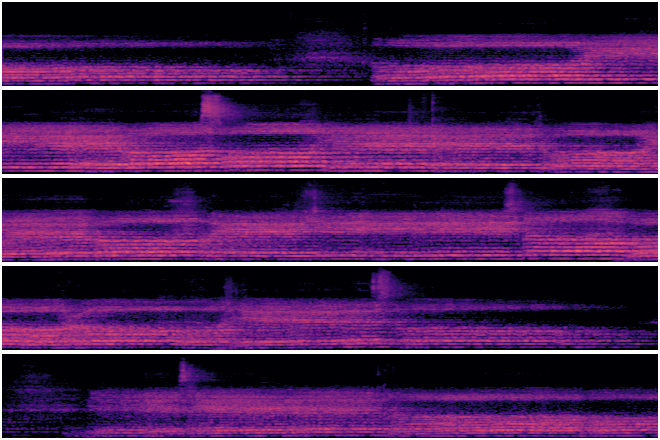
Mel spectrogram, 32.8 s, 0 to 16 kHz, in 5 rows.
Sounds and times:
Mantra: 0.0 - 2.6, 3.7 - 25.7, 26.9 - 32.8.

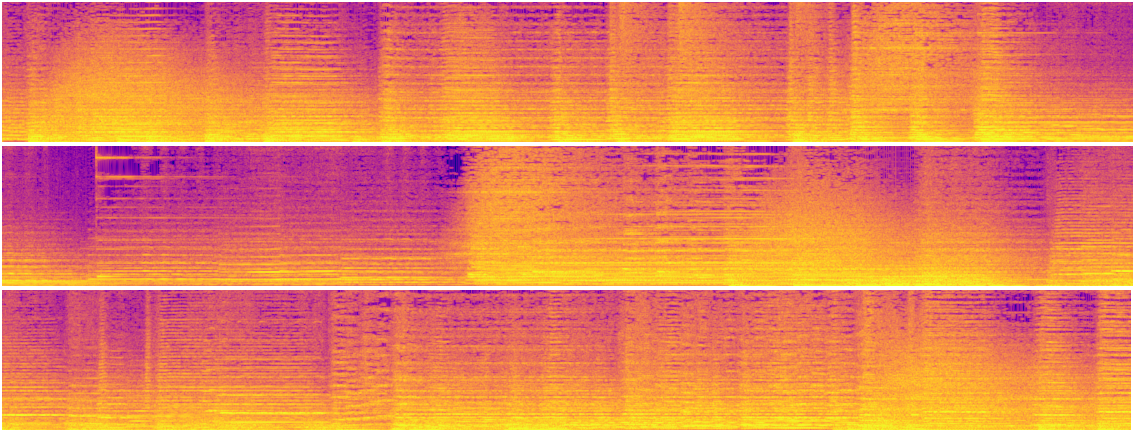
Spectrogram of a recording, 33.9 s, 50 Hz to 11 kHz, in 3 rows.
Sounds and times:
Music: 0.0 - 33.9.

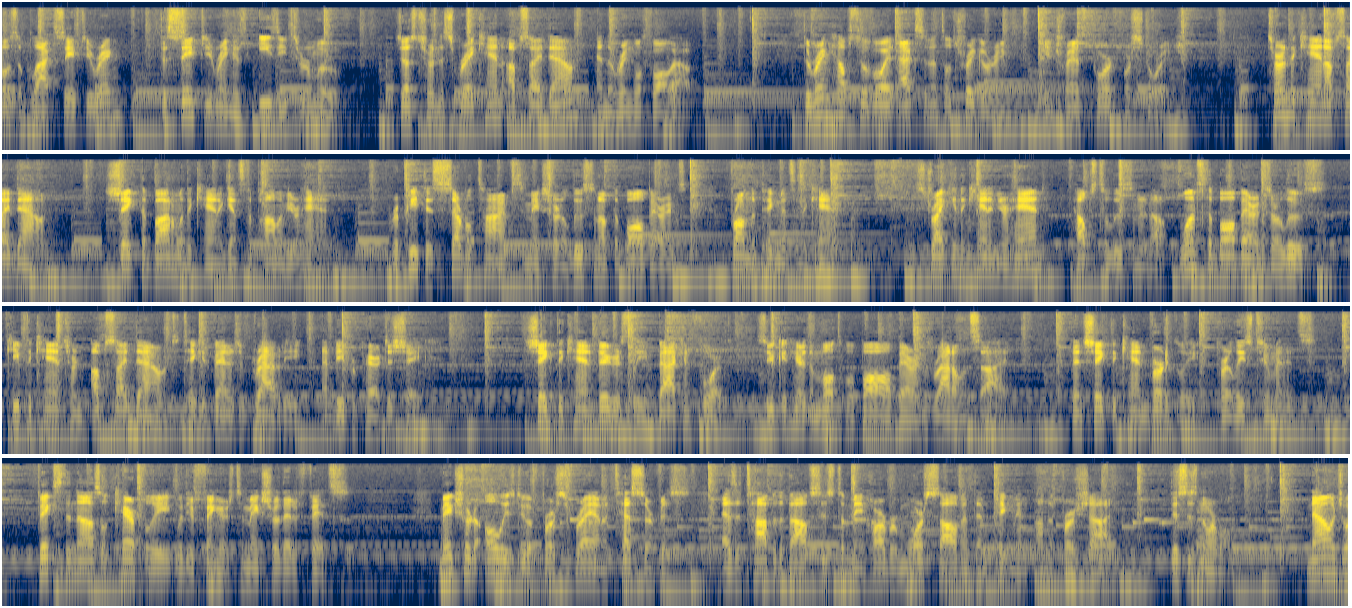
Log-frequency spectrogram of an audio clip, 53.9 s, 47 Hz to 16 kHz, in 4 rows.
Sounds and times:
Speech: 0.0 - 7.0, 8.0 - 11.9, 12.6 - 31.3, 32.2 - 40.2, 40.8 - 44.0, 44.8 - 52.8, 53.5 - 53.9
Music: 0.0 - 53.9.

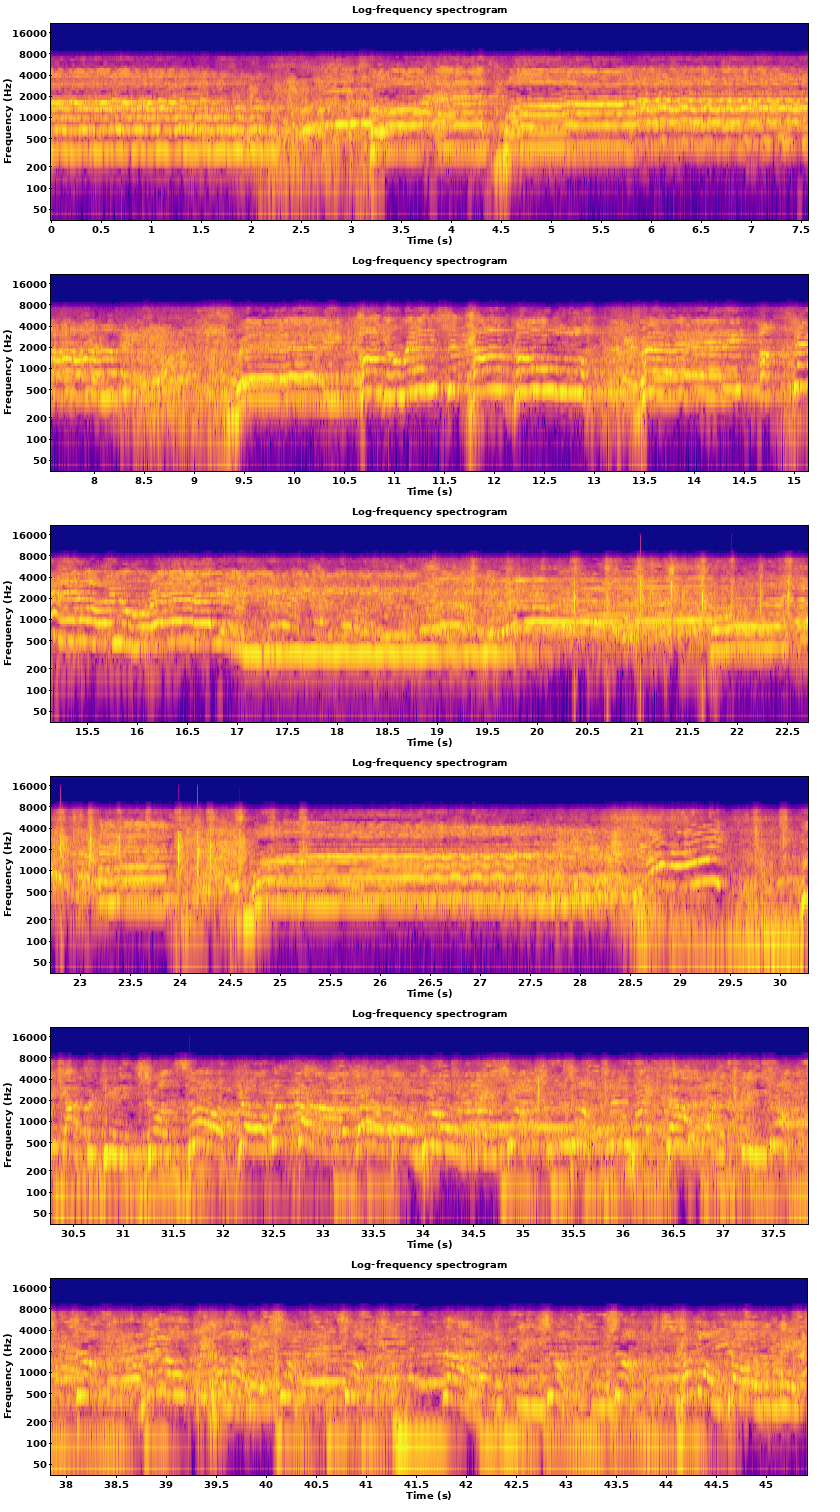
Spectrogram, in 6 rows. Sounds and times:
Music: 9.3 - 20.4, 21.0 - 45.4.

